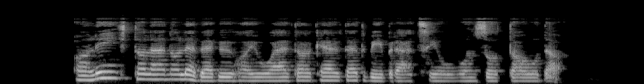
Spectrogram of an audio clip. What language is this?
Hungarian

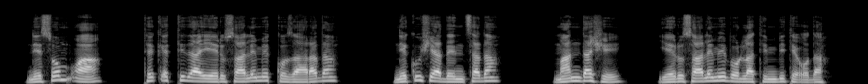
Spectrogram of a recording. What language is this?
Gofa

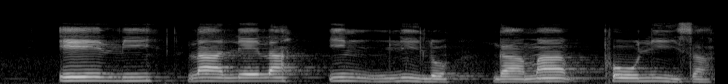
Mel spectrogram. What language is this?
South Ndebele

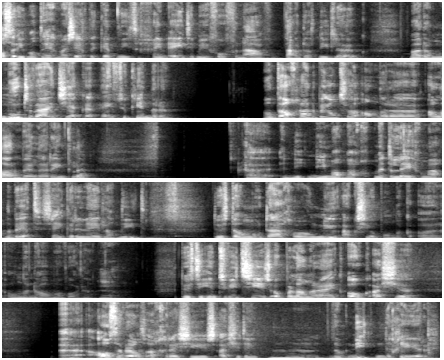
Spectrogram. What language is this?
Dutch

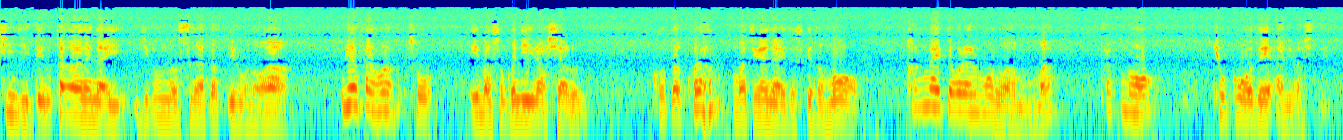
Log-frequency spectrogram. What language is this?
Japanese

